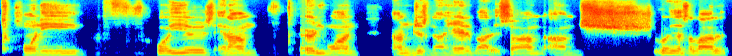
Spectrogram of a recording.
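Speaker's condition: Stuttering; lifelong stutter, not caused by combat sports, father also stutters; commenters call speech slurred and mistake it for CTE; repeated words, prolonged sounds

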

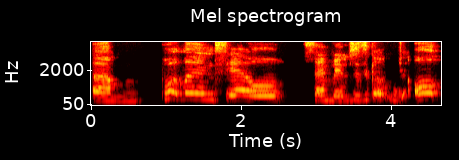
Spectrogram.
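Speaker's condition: Cerebral palsy; physical disability

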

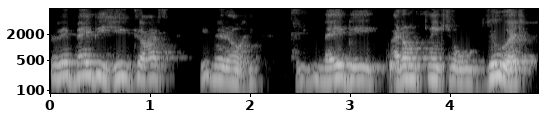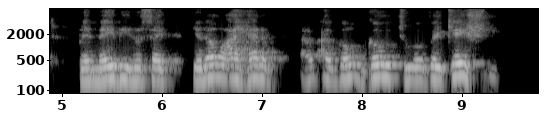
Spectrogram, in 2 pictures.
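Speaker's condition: Aphasia after stroke; still improving daily, very tired every evening

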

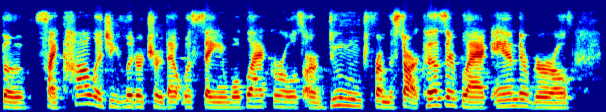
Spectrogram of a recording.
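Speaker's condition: No condition

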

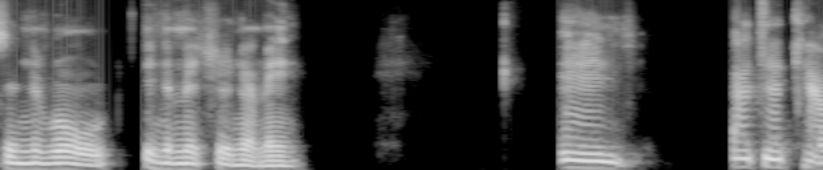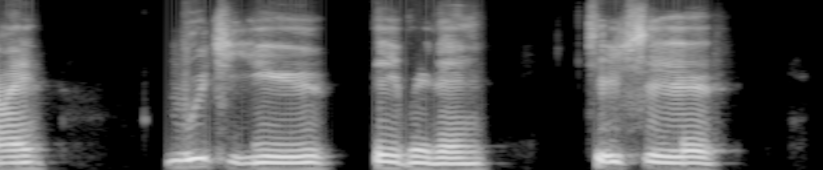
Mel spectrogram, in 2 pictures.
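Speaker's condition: Cerebral palsy; speech impairment

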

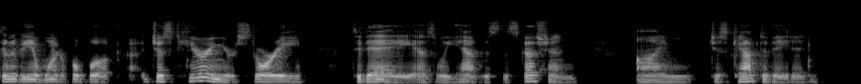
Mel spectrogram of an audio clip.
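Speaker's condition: No condition

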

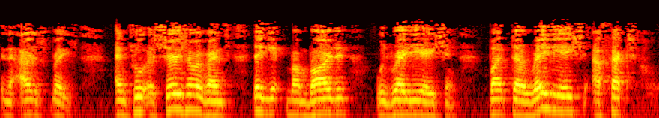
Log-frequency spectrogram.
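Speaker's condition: Damaged voice box; self-conscious about voice

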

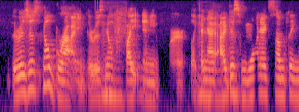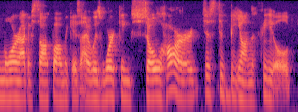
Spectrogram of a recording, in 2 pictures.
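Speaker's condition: Cleft lip and palate; severe congenital cleft lip and palate, 23 surgeries by 17, ischemic stroke at 18, post-stroke seizures; after stroke unable to speak, write or converse, dyslexia, speech pathologist and cognitive therapy, speech regained

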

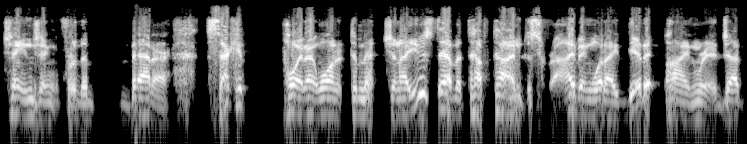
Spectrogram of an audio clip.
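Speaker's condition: Spasmodic dysphonia; acquired, rare neurological voice disorder

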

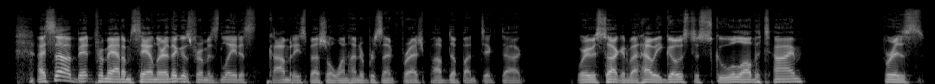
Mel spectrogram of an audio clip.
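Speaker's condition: No condition

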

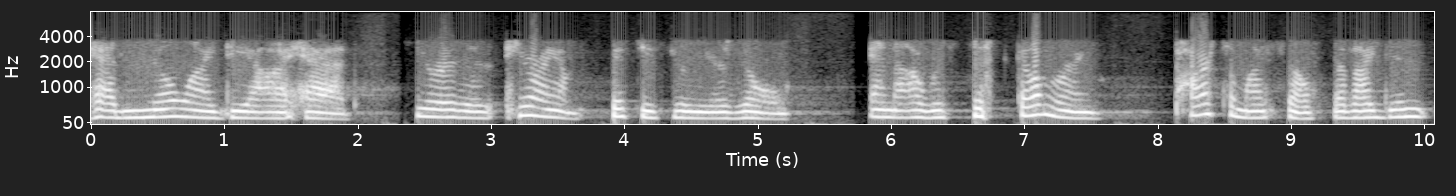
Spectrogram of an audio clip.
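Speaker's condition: ALS; first symptoms subtle in right foot

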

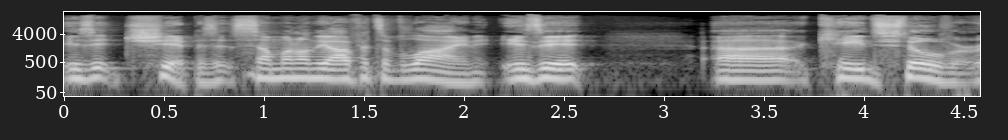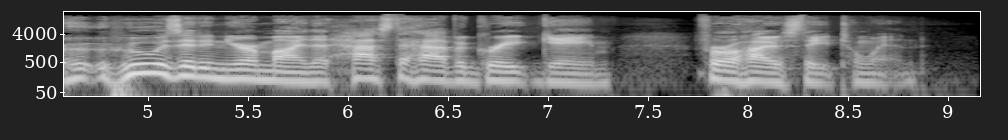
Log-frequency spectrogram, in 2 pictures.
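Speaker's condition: No condition

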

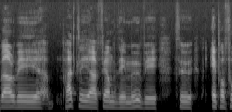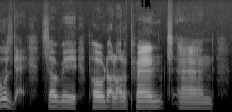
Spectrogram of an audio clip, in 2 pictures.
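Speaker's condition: Down syndrome

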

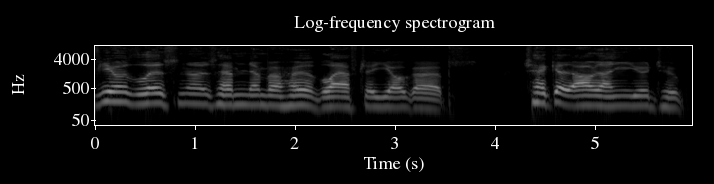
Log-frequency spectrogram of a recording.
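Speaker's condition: Cerebral palsy; distinctive one-of-a-kind accent-like speech

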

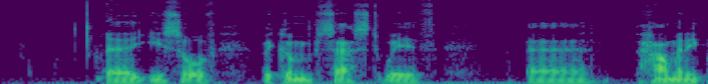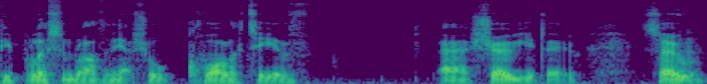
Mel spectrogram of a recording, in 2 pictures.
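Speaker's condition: No condition

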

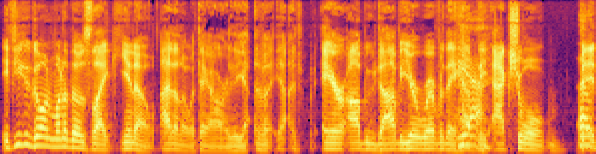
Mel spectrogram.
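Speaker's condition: No condition

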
